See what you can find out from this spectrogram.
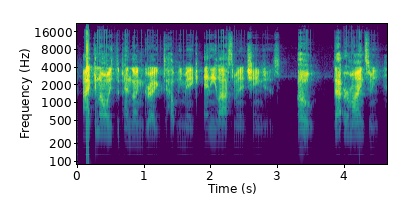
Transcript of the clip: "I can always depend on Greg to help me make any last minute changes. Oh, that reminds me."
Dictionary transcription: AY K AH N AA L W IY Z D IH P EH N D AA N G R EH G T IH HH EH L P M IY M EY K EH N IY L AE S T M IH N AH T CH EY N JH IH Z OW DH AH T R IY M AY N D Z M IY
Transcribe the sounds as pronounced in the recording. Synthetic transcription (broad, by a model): AY K AH N AA L W IY Z D IH P EH N D N G R EH G T IH HH EH L P M IY M EY K EH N IY L AE S T M IH N AH T CH EY N JH IH Z OW DH AH T R IY M AY N D Z M IY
